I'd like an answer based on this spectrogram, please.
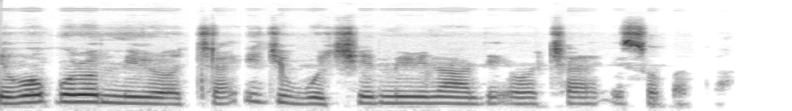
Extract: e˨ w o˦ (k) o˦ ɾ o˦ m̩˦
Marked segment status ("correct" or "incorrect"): incorrect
